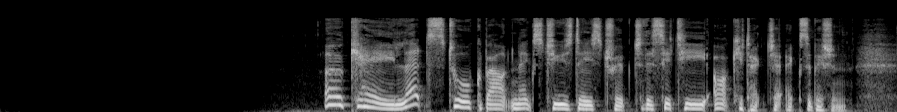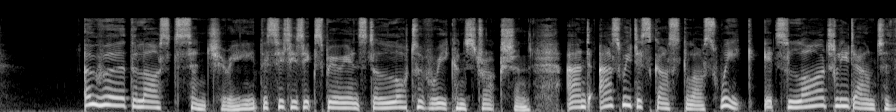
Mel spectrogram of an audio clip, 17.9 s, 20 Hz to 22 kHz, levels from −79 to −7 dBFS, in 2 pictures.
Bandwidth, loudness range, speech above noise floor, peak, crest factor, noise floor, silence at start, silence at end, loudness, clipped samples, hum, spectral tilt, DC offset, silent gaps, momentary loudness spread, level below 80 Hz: 11.5 kHz; 4 LU; 41 dB; -8 dBFS; 14 dB; -63 dBFS; 3.25 s; 0 s; -22 LUFS; under 0.1%; none; -4 dB/octave; under 0.1%; none; 5 LU; -50 dBFS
